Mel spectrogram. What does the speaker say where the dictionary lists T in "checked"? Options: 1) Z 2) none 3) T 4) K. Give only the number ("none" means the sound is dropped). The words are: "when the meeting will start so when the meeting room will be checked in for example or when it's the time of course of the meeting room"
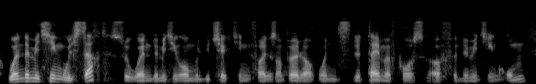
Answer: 3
